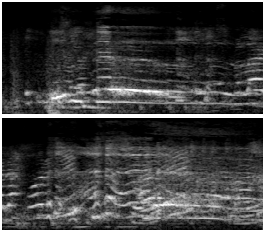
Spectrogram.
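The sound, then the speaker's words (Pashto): Small children aged one to five crying and reciting lessons together in a small room of a women's prison. Overlapping young voices, wailing and chanted speech continue at a moderate level throughout. “څوک ژاړي او څوک درس وایي”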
